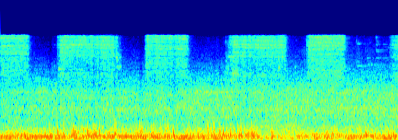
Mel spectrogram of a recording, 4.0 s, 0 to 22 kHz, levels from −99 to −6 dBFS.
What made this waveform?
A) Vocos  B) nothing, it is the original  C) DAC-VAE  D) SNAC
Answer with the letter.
B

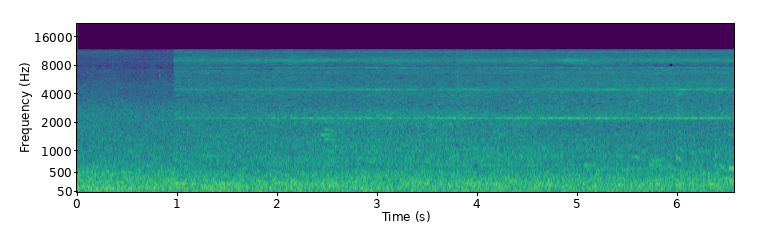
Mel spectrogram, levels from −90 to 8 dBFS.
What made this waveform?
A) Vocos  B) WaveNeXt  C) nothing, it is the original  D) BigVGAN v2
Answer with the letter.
C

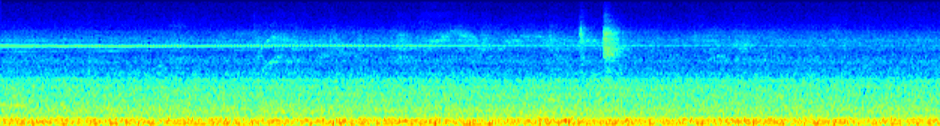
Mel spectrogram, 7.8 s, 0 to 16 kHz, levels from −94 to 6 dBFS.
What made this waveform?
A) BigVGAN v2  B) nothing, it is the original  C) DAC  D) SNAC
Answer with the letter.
B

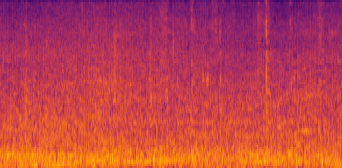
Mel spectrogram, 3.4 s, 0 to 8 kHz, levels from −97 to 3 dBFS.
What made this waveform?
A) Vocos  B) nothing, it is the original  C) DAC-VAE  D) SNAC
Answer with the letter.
A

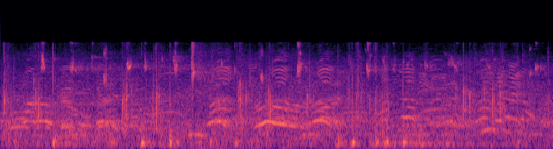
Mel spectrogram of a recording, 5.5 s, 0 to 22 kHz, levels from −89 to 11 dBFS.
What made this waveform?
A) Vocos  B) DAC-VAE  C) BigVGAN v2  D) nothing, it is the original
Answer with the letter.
D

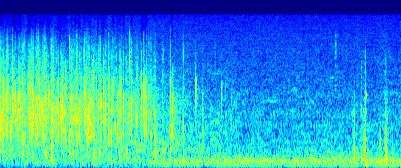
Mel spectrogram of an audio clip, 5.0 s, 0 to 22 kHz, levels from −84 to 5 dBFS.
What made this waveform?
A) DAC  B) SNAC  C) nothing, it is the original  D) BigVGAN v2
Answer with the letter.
C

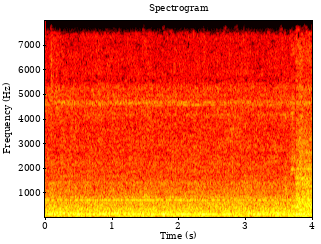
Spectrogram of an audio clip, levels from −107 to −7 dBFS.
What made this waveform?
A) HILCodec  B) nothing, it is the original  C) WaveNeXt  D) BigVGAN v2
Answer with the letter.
B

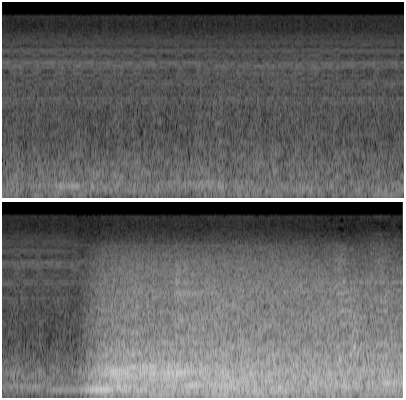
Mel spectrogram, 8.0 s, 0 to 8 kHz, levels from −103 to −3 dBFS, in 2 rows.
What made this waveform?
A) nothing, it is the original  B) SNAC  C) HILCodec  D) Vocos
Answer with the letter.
A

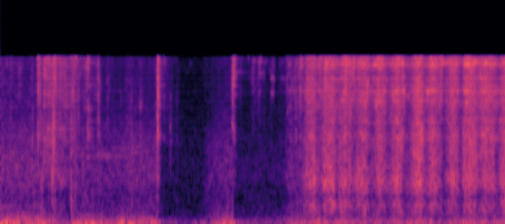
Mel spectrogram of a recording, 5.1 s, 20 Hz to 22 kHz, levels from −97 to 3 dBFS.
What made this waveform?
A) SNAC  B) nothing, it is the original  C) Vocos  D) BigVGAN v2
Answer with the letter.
C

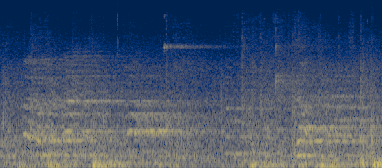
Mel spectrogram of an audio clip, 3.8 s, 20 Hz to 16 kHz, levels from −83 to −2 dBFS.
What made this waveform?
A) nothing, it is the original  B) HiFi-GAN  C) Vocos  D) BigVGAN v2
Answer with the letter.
A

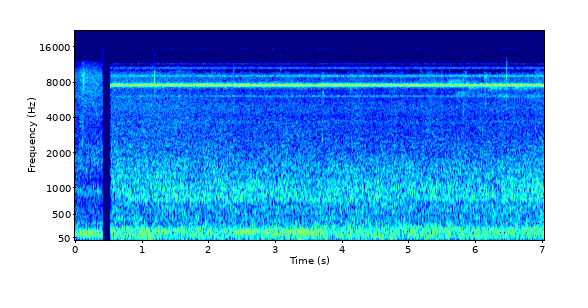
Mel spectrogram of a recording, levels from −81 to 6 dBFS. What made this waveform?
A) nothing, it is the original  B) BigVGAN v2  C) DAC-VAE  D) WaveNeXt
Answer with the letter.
A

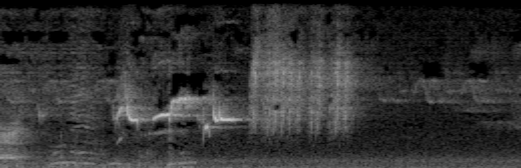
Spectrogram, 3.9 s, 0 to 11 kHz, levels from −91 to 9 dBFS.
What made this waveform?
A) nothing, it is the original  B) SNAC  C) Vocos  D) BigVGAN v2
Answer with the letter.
D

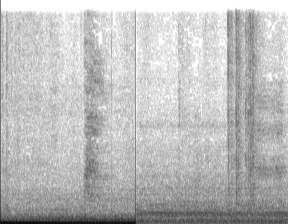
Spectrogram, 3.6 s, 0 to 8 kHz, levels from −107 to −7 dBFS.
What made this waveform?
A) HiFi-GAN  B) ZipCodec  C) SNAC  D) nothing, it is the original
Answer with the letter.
D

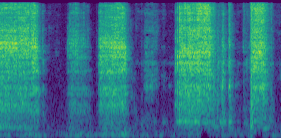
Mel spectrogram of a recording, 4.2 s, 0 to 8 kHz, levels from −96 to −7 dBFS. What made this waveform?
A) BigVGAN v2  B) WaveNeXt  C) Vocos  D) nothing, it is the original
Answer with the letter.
D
